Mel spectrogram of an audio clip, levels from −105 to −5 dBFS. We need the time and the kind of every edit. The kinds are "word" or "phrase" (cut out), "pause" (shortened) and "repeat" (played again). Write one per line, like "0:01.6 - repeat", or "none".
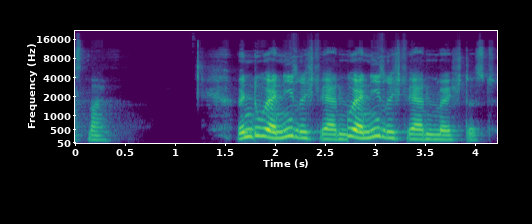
0:02.7 - repeat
